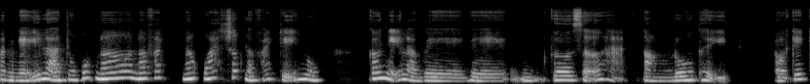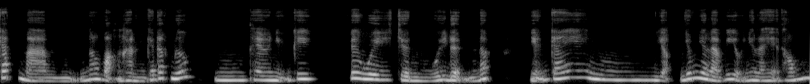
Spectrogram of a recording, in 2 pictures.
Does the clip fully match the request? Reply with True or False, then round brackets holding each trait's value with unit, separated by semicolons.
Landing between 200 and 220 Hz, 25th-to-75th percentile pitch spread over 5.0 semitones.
True (210 Hz; 5.4 semitones)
